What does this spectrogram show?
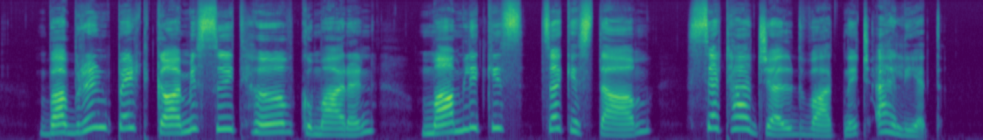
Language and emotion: Kashmiri, neutral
